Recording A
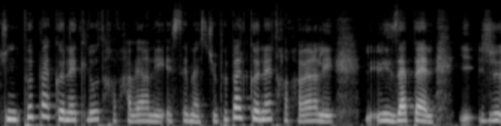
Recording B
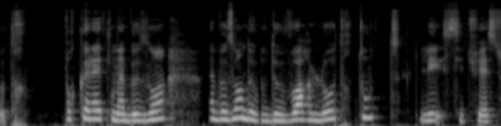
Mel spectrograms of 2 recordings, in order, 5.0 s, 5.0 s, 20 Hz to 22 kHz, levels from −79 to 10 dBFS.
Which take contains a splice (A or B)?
B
